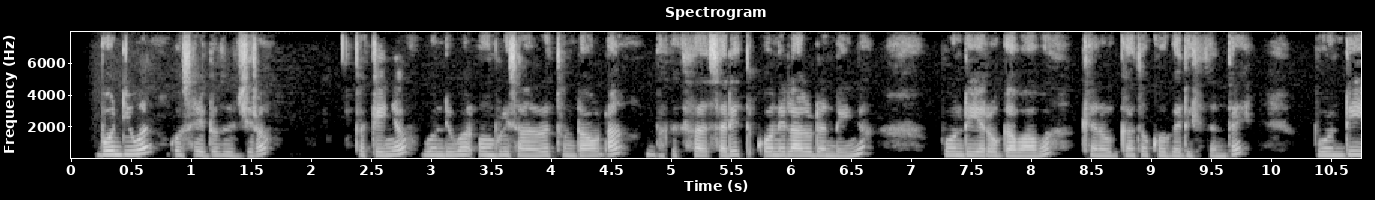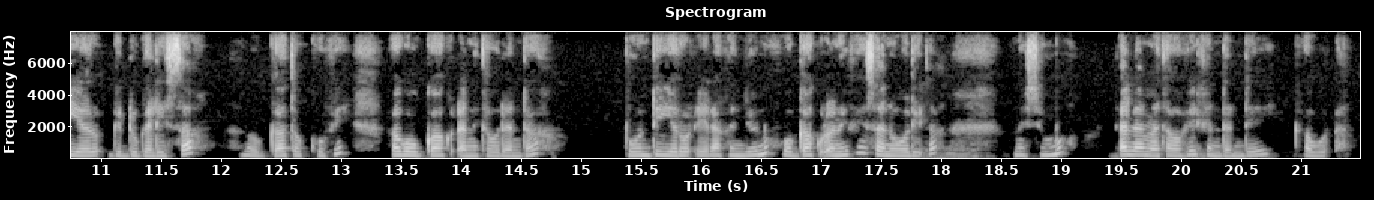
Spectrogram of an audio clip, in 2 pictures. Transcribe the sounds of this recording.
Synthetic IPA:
boːnd̪iːwɐnɡosɐhɛd̪ːuːt̪ɐd͡ʒɪɾɐ | fɐkːe̞ːɲːaːfboːnd̪iːwːɐnʊmɾiɪsaːnɪrːɐt̪ːɪhʊnd̪aʔuːᶑaːnbɐkːɐɐsɐd̪eːt̪ːɪ̥kʼoːnːilaːluːd̪ɐnd̪e̞ːɲːɐ | b̥o̞ːnd̪iːjɛɾo̞ːɡɐβaːbaːkʰɐnwɐɡːaːt̪ɔkːɔɡɐd̪iːʃɪ̥t̪ɐnt̪ɐʔɛ | b̥oːnd̪iːjɛɾoːɡɪd̪ːuːɡɐle̞ːsːaː | kɐnwɔɡːaːt̪ɔkːoːfɪhɐɡɐwɔɡːaːkʊᶑɐnit̪ɐʔud̪ɐnd̪ɐʔɐ | b̥o̞ːnd̪iːjɛɾo̞ːᶑeːɾaːkɐnd͡ʒɛnːʊwɐɡːaːkʊᶑɐniːfɪsɐnɐwɐliːᶑɐ | mɪsɪmːo̞ː | ᶑɐlɐmɐt̪aʊfɪkɐnd̪ɐnd̪ɐʔe | kʼɐbʊᶑɐ̥

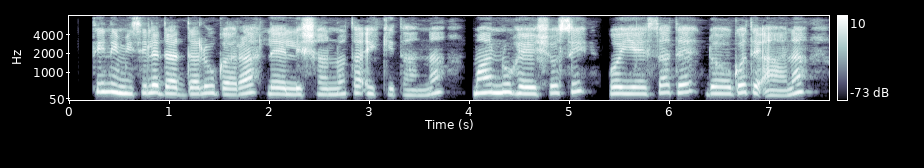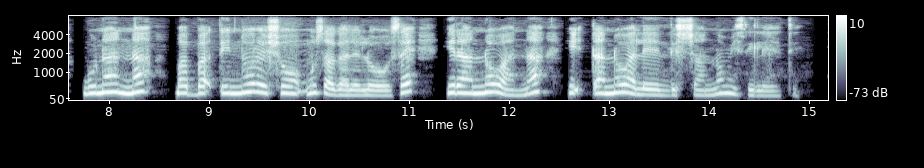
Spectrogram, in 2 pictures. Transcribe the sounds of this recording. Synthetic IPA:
t̪ɪnɪmɪsɪlɛd̪ɐd̪ːɐlʊɡɐɾɐle̞ːlːɪʃːɐnːɔt̪ɐʔɪkːɪt̪ɐnːɐ | mɐnːʊɦe̞ːʃːɔsɪ | wɔje̞ːsːɐt̪ɛd̪oːɡɔt̪ɛʔaːnɐ | bʊnɐnːɐ | bɐbːɐt̪ʼːɪnːɔɾɛʃoːmːʊsɐɡɐlɛlo̞ːsɛ | hɪɾɐnːɔwɐnːɐ | hɪɗːɐnːɔwɐle̞ːlːɪʃːɐnːɔmɪsɪle̞ːt̪ɪ

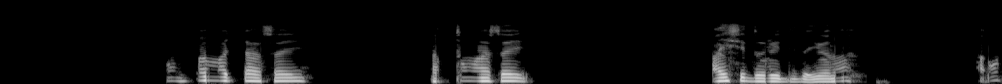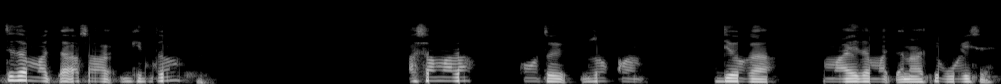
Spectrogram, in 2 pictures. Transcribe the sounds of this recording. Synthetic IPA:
ʔʊbːɐmɐt͡ʃʼːasɐj | ʔɐt̪ːʊmaːsɐj | ɐjsːɪd̪ɔɾid̪ɪd̪ɛʔɪjɔnɐ | hɐʔʊt̪ːɪd̪ɐmɐt͡ʃʼːɐːsaːɡɪd̪ːɔn | ʔɐsɐmɐlɐ | koːt̪ɔjzɔkːɔn | d̪ɪjoːɡaː | maːjɪd̪ɐmɐt͡ʃʼːɐnaːt̪ɪwɔjse

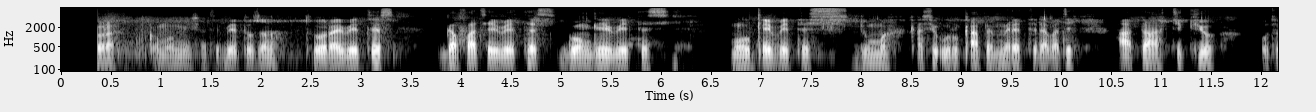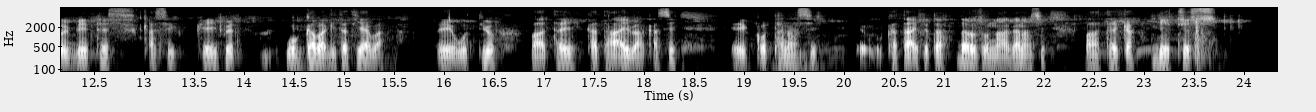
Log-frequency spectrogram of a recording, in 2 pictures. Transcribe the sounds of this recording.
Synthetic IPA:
t̪ɔɾɐkʼɔ̰mːɔmiːʃɐt̪ɪbe̞ːt̪ːoːsɔnɐt̪ʰoːɾɐjbe̞ːt̪ʰːe̞ːs | ɡɐfɐt̪ʰebe̞ːt̪ːe̞ːsɡɔŋɡeːbe̞ːt̪ːe̞ːs | moːkʼːeːbe̞ːt̪ːe̞ːsd̪ʊmːɐkʼɐsːɪʔʊɾkʼːaːpːɛmɛɾɛt̪ːɪd̪ɐbɐt̪ɪhaːt̪ːat̪ɪkʰːɪjɔ | ɔt̪ɔjbe̞ːt̪ːe̞ːskʼɐsːɪ | kʰɛjpːɛwɔɡːɐbaːɡɪt̪ɐt̪ɪjaːba̰ː | wɔt̪ːɪjɔbaːt̪ːɐjkɐt̪ːaːɐ̰jbaːkʼɐsːɪ | kʼɔt̪ːɐnaːsɪ | kɐt̪ːa̰ːjfɛt̪ːɐd̪ɐɾɔt̪ɔnaːɡɐnaːsɪbaːt̪ːɐjkːɐbe̞ːt̪ʰːe̞ːs

